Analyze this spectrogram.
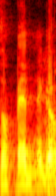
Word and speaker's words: Abednego: Although some pronounce, the most common pronunciation I've had nowadays is Abednego. That's what I say.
